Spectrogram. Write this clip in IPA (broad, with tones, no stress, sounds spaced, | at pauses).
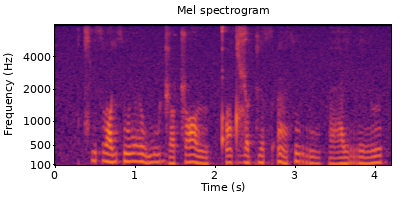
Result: t͡sʰ i˦ θ l ɒ˨˥ lʲ θ ũ˨˥ ʕ u˧˩˧ m u˨˥ d͡ʒ ɒ˨˩ ʈ͡ʂ ɒ˥˨ ɹ | qʼ ũ˨˩ tˤ ʑ u˨˩ kʲ ɒ˨˩ θ ʔ æ̃˧˩˧ θ u˦ r u˨˩ | ʕ e˩˧ r e˨˥ ɹ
